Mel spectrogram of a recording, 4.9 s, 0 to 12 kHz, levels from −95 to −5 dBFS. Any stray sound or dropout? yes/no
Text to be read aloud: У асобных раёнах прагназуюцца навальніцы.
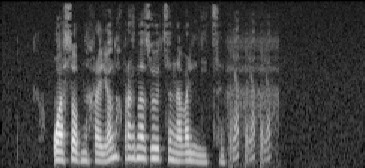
yes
